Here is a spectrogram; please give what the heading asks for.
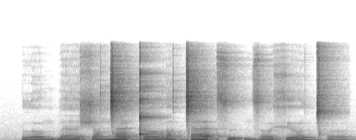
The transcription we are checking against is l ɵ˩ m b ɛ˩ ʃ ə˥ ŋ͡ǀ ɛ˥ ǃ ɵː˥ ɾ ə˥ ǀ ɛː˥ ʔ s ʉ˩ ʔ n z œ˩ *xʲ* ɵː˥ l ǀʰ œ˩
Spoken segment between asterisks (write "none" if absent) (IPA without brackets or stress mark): xʲ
